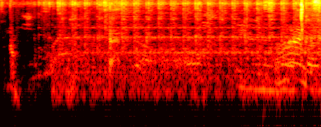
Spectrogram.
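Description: A sewing machine backstitches while a fabric birthday crown trimmed with a little daisy is made, giving a close, quick mechanical whir under a person's voice.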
